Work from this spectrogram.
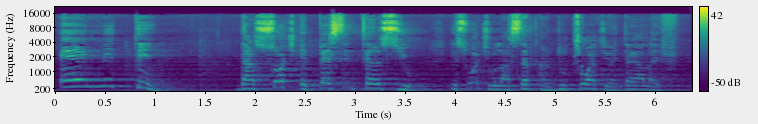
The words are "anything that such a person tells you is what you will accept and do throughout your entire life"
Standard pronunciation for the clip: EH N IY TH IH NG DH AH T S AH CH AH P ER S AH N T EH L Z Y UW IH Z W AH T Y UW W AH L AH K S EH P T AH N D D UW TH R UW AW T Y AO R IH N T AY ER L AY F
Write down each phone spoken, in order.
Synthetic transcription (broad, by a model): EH N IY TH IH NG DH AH T S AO CH AH P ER S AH N T EH L S Y UW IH S W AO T Y UW W AH L AH K S EH P T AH N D D UW T R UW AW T Y AO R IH N T AY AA L AY F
